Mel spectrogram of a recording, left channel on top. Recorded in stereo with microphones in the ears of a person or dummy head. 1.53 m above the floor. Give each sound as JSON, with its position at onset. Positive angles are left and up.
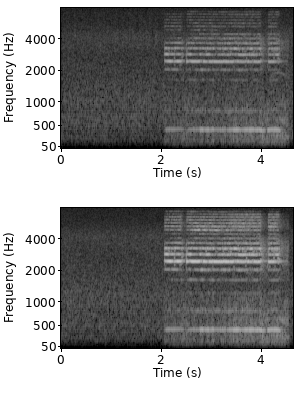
{"t": 2.0, "sound": "a car horn", "side_deg": -40}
